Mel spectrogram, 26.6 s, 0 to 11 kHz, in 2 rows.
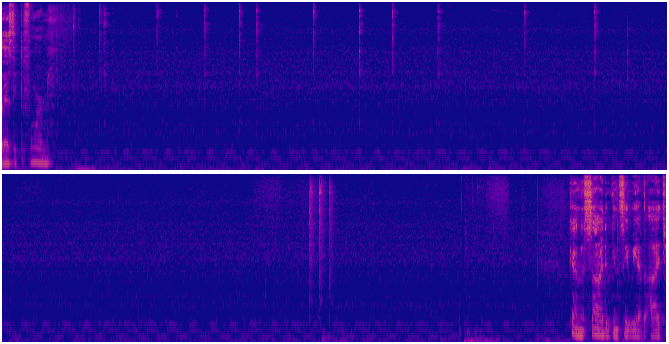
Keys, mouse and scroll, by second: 1.5 f, 2.0 click, 3.2 click, 4.8 click, 6.3 click, 7.9 click, 9.4-9.8 scroll down 1, 10.5 click, 13.1-14.3 scroll down 3, 22.5 Insert.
